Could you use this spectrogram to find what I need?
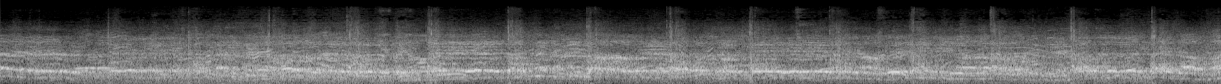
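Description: Men beat their chests in a steady rhythm.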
